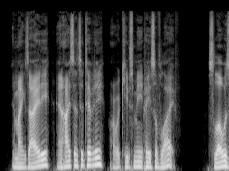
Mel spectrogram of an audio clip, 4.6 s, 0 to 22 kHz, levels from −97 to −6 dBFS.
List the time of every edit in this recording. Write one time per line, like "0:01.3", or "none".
0:01.1
0:02.1
0:02.8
